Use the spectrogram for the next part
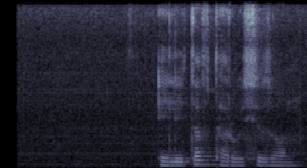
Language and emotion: Russian, neutral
